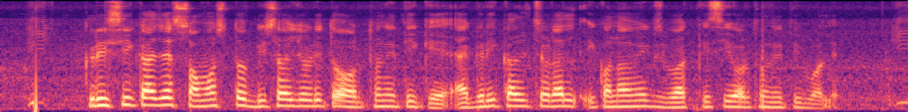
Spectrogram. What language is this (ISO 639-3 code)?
ben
